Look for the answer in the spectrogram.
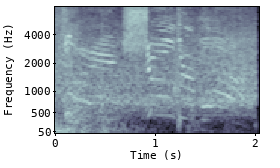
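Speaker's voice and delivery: high, slow, drawn-out yell; excited shout. Acted. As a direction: sell the big move with a shout. Big move called on commentary.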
